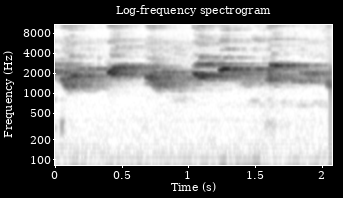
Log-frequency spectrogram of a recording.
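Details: Caged yellow-vented bulbul (trucukan) singing a ropel-style song at about eleven in the morning under cloudy skies: a continuous run of clear whistled, slurred notes wavering up and down with no pauses.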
